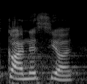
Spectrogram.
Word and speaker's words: connoisseur: First of all, it's pronounced as connoisseur and it means a person who has knowledge and appreciation for something.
